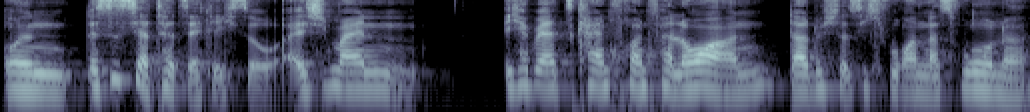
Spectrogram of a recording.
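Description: A woman's fairly low voice in a dark, mellow tone, at a fairly quick pace, on a very clean recording with a silent background. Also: ordinary pitch variation. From Frankfurt, Germany. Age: 30s. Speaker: podcast guest. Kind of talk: casual chat.

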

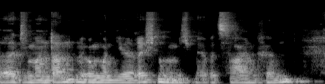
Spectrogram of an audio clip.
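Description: A man's fairly low, somewhat breathy voice at a moderate pace, with fairly even intonation and audible room echo. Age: 40s. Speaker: tax advisor and coach. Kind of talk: interview. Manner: hesitant with many fillers.

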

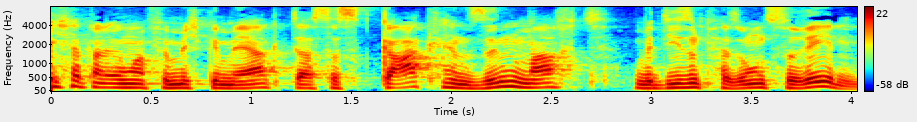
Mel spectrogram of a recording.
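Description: A man's fairly high voice, dark and mellow in tone, at a very fast pace with ordinary pitch variation. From Germany, Lower Rhine (NRW), near the Ruhr. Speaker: online marketing entrepreneur. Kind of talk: keynote talk to a live audience. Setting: stage with audience.

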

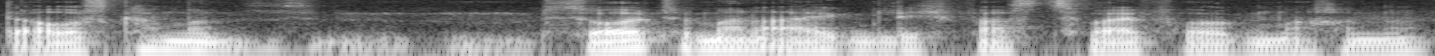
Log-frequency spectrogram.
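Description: Here a man speaks with a very deep, low voice. His pitch variation is ordinary. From North Rhine-Westphalia, Germany. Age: 50s. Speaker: recovered addict, self-help group leader. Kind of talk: casual interview.

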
